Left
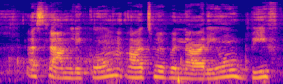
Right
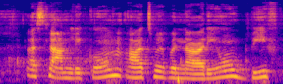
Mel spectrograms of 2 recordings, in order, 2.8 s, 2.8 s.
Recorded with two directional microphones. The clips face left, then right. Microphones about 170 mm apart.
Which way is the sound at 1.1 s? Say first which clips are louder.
Right 4 dB; 65° right (ahead or behind).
